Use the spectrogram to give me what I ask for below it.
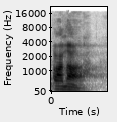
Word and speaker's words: anah: Now this Hebrew word from 2 Kings, the Hebrew word of quarrel, picking a quarrel, is the Hebrew word anah. Anah, and it's literally pronounced like, oh no, like, oh boy, here we go. Oh no, here we go again.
